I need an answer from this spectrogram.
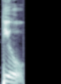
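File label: "diu", Mandarin Chinese pinyin, neutral tone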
